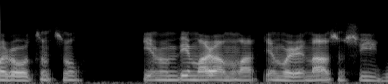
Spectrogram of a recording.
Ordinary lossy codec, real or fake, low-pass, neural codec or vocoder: Opus, 24 kbps; fake; 7.2 kHz; autoencoder, 22.05 kHz, a latent of 192 numbers a frame, VITS, trained on many speakers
